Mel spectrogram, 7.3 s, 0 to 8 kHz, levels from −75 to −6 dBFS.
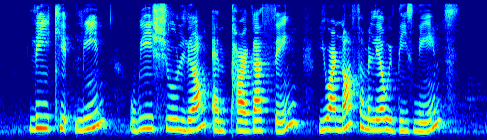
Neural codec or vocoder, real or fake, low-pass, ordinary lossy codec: none; real; 7.2 kHz; none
